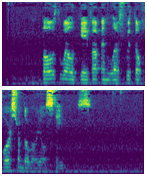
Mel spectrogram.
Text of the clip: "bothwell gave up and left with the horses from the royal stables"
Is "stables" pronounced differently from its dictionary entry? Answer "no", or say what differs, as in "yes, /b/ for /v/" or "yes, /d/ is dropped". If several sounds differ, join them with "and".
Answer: yes, /b/ is dropped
